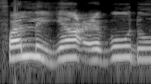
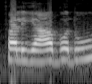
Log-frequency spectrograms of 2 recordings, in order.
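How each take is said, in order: First: The ya is joined to a throaty catch. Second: The ya runs into a long a, no catch. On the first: The speaker calls it right. "यहाँ पे हमने या को आइन के साथ मिलाना है" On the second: The speaker calls it wrong. "फलयाबुदू नहीं पढ़ना"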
